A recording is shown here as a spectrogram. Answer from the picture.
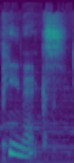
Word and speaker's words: Peanix: It's pronounced Peanix.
